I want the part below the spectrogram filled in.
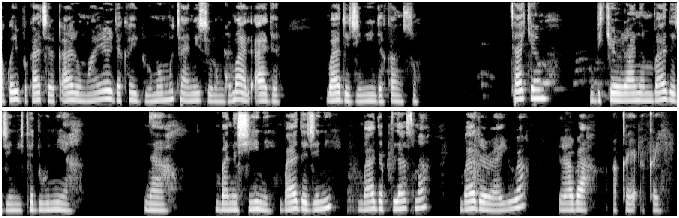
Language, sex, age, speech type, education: Hausa, female, 46-60, spontaneous, secondary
